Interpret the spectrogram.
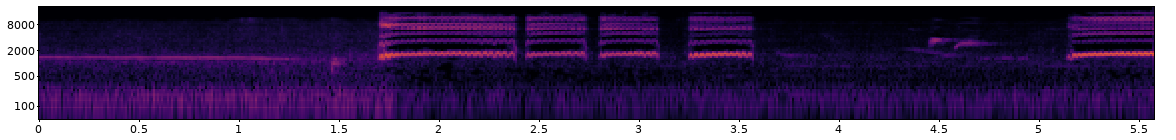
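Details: Female laughingthrush giving its 'ro' call to rouse males into singing: four harsh, buzzy, nasal bursts on one level pitch, each rich in overtones and about half a second long, then a pause and another burst. Faint thin whistles in between.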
